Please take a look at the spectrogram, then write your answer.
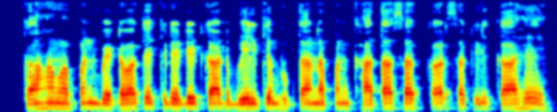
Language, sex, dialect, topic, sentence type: Magahi, female, Southern, banking, question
